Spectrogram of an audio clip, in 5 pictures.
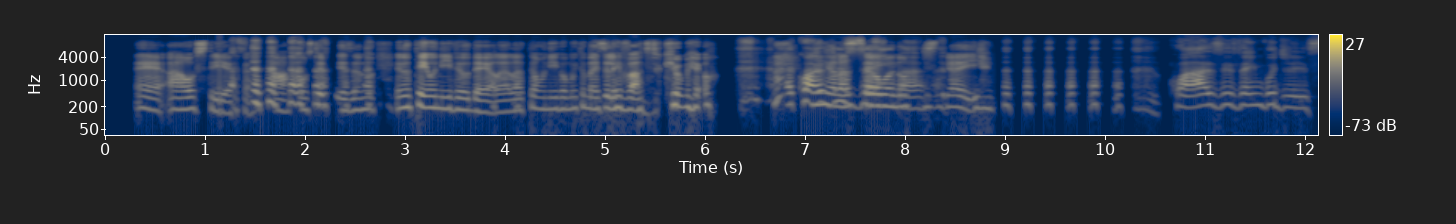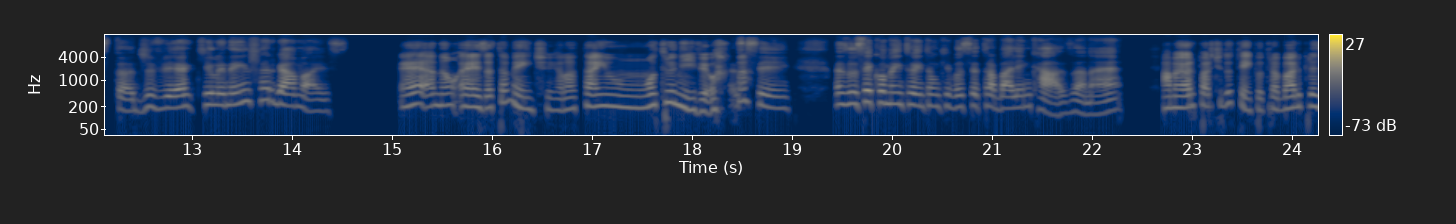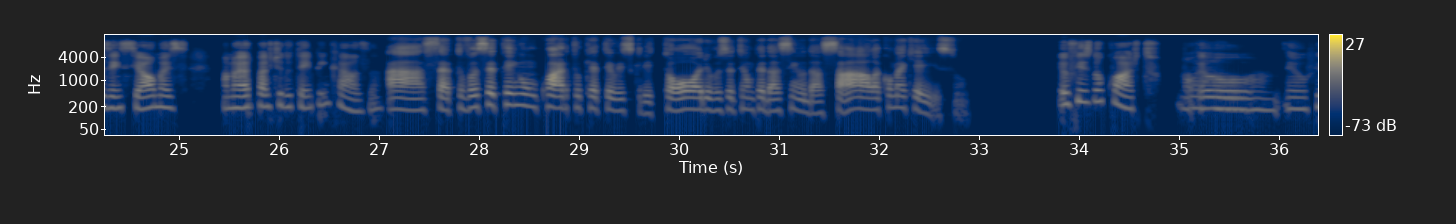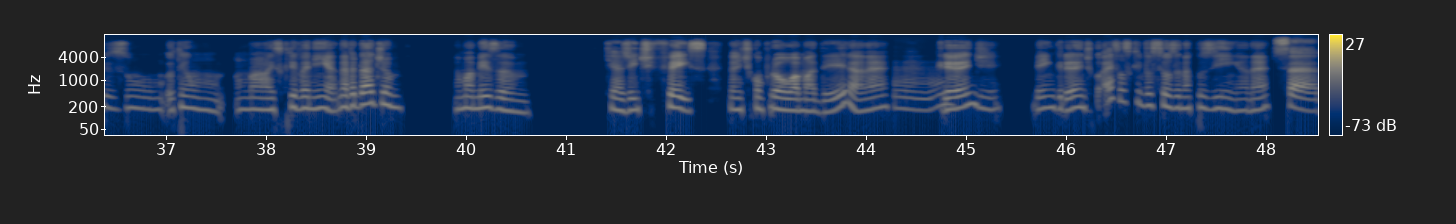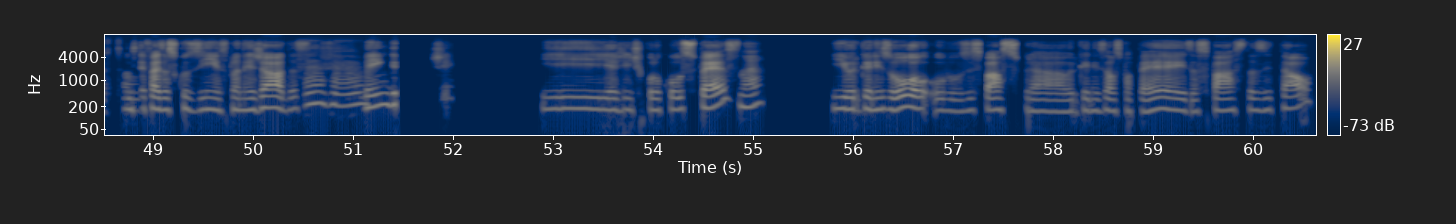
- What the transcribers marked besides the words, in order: laugh; laugh; tapping; laugh; chuckle
- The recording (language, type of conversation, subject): Portuguese, podcast, Como você evita distrações domésticas quando precisa se concentrar em casa?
